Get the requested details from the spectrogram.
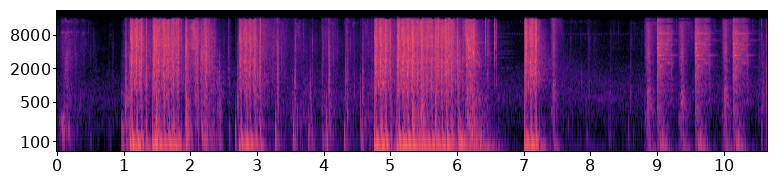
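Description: Gunshots fire in quick, loud bursts.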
